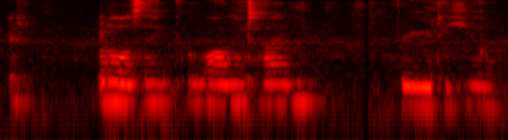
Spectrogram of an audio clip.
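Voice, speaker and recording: A woman's voice: medium pitch, flat delivery, moderate pace, slight background noise, natural voice, low-quality recording. A woman playing a frightened, remorseful and fiercely protective young woman on the run, urgent and emotionally raw, in a screenplay table read. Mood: tender concern.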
